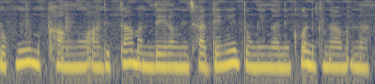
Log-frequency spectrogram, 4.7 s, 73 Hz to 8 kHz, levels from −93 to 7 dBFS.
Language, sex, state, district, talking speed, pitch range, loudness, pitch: Garo, female, Meghalaya, West Garo Hills, 90 wpm, 190-215 Hz, -13 LUFS, 200 Hz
